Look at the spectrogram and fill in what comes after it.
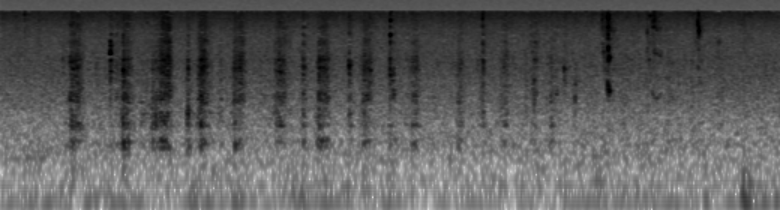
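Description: Close-up chewing of a chocolate-coated biscuit: a quick run of crisp crunching clicks over the first three seconds or so, thinning to sparser, softer clicks after that.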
